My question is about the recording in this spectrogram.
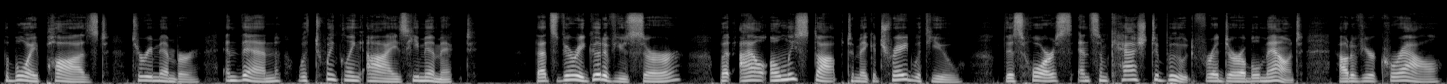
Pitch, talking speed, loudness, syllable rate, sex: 160 Hz, 175 wpm, -19 LUFS, 4.7 syllables/s, male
